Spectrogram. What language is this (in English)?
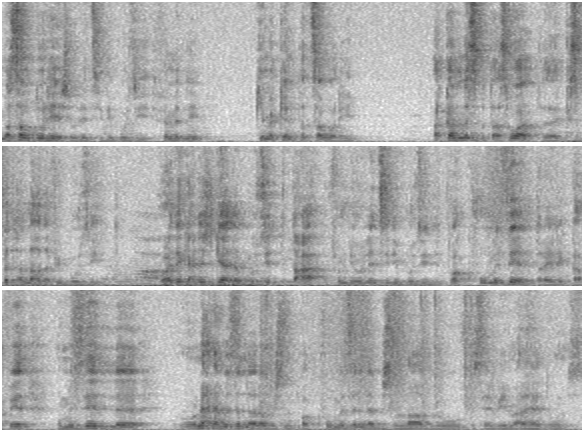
Arabic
